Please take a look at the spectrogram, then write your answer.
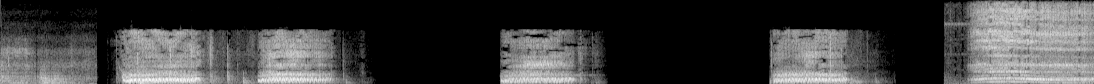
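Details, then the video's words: Giant anteater giving five harsh, growling bursts of about a second each, separated by silent gaps, followed by a longer wavering tonal cry with a rising and falling pitch at the end. "Звуки муравьеда / Гигантский муравьед звучит"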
